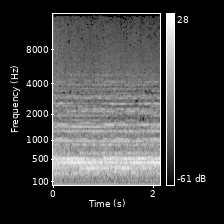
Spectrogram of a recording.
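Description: Dark dungeon-synth music: held synthesizer pad chords droning steadily with no drums.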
